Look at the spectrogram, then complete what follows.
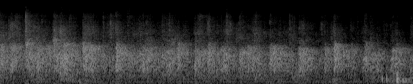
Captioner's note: audience clapping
